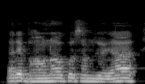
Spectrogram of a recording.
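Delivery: usual speaking voice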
